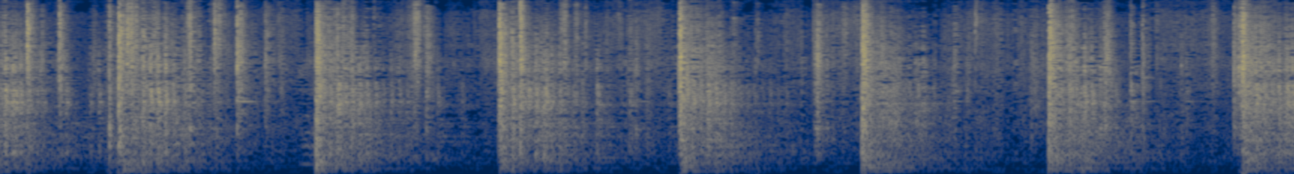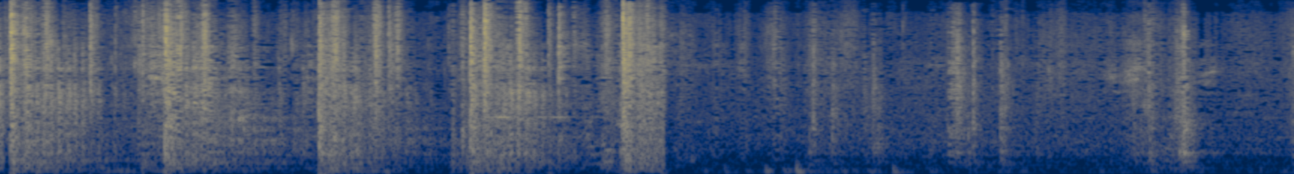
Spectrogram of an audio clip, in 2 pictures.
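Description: Heavy blows struck repeatedly against a front door, about a dozen of them a little over a second apart, each with a crashing, breaking sound: police trying to force the door open. The blows stop about thirteen seconds in.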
